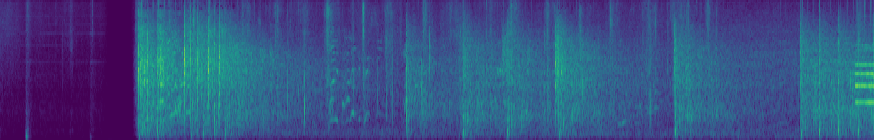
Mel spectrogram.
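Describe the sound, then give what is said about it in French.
A dense, sustained volley of gunfire from handguns and assault rifles fired into the air during an evening shooting: rapid overlapping cracks with louder isolated shots standing out, beginning abruptly after a short silence, with faint voices in the background. “des individus qui avaient tiré en l'air avec des armes de poing et des fusils d'assaut”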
